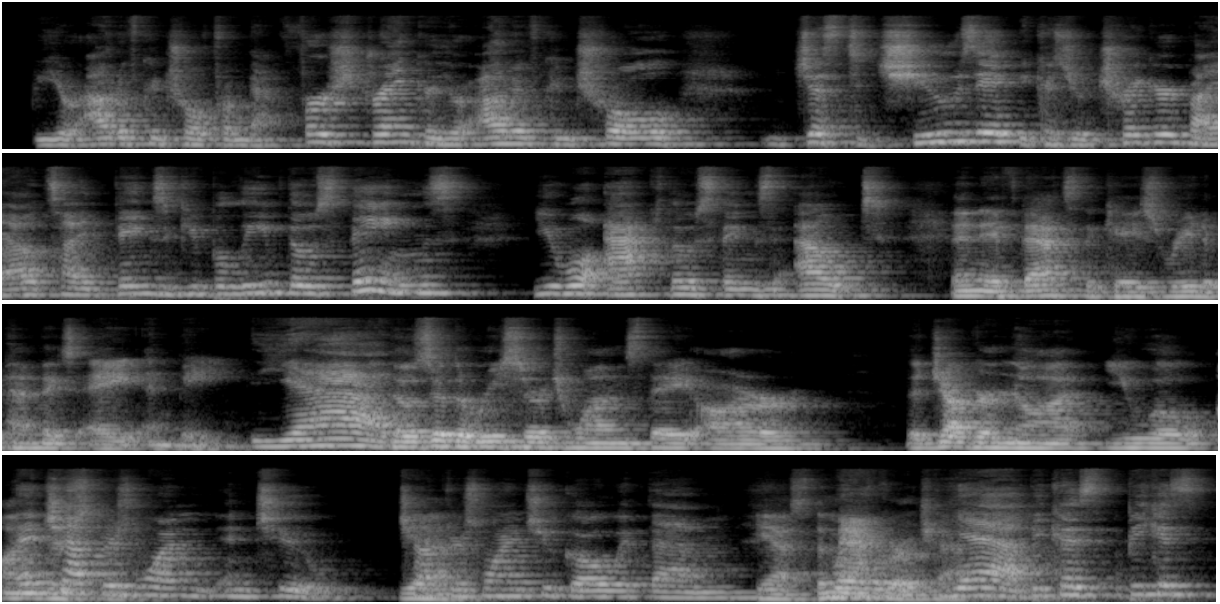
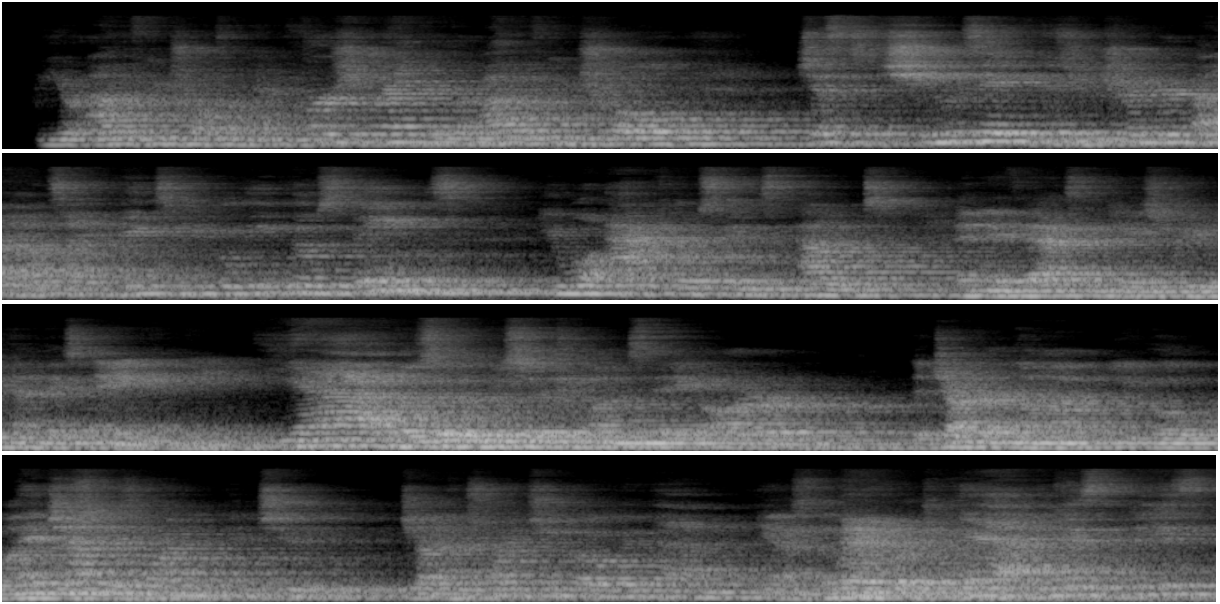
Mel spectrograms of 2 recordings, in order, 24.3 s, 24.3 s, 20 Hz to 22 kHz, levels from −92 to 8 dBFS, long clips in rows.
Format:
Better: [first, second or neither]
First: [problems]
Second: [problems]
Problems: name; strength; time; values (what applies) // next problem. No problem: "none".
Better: first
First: room echo; slight; dies away in 0.4 s // off-mic speech; somewhat distant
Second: room echo; strong; dies away in 3 s // off-mic speech; far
